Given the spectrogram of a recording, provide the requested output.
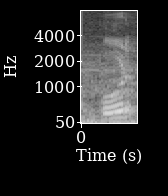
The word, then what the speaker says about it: chord: कोड क्या होती है, जिसको बहुत सारे लोग चोड भी कहते हैं, एक्चुअल में इसको कोड प्रोनाउंस किया जाता है।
